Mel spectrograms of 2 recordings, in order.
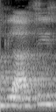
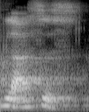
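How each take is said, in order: First: "glassies" with a wrong ee sound added; wrong plural. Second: "glasses" ending in a short iz; correct plural. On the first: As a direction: say "glassies" as the mistake, not "glasses". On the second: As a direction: say "glasses", GLAS-iz, cleanly. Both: Shown as a demonstration. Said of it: "nahi glass".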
